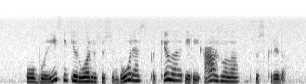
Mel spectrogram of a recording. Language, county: Lithuanian, Utena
